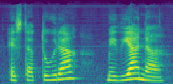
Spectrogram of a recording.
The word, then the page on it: estatura mediana: Spanish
